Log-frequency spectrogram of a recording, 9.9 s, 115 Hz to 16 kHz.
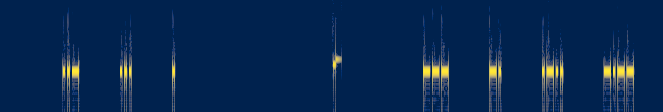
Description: Morse code, heard as a keyed tone, about 36 wpm, spaced as for 12 wpm, 700 Hz. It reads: USE ONLY
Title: 6x Character Spacing - Top 200 Words - 35wpm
